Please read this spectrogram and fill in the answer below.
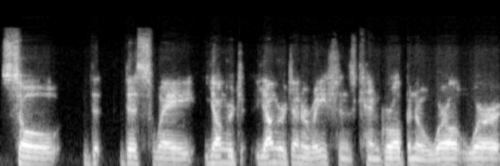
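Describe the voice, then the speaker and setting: At a fairly slow pace, a man with a Cantonese accent speaks at medium pitch with fairly even intonation. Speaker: librarian. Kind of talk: interview. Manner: halting, many repetitions and fillers.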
